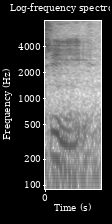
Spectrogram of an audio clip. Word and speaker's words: Sidhe: so it's engaging this it's pronounced she but I thought it was like sed.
